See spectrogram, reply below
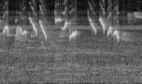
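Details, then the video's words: Javan white-eye of the dakun kind from Pupuan, Bali, giving loud rapid phrases of high, slurred chirps and twitters in two quick bursts, with a thin steady whine in the background. "Suara Pleci Dakun Bali Pupuan"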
